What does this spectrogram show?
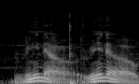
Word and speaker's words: Reno: City that rhymes with casino. Reno, casino, right?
